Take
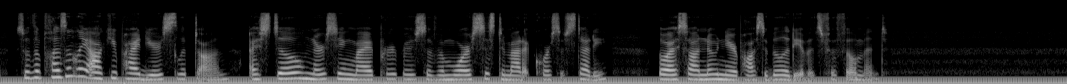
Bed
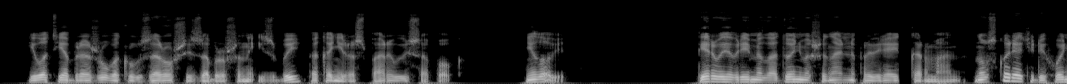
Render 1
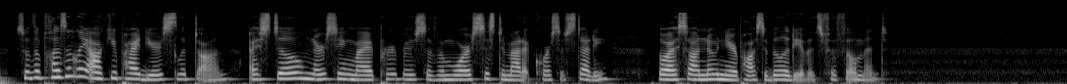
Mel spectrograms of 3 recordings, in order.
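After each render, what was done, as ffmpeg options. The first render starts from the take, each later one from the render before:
-af "bandreject=f=60:t=h:w=6,bandreject=f=120:t=h:w=6,bandreject=f=180:t=h:w=6,bandreject=f=240:t=h:w=6,bandreject=f=300:t=h:w=6"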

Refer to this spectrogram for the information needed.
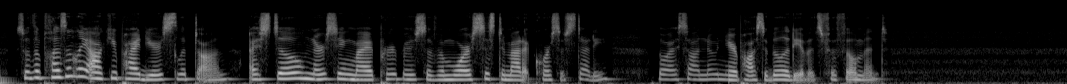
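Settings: -filter_complex "[0:a]asettb=1/sr,asplit=3[a][b][c];[a]atrim=end=5.714[d];[b]atrim=start=5.71:end=7.29,asetpts=PTS-STARTPTS,afade=t=in:d=0.004:c=qsin,afade=t=out:st=1.576:d=0.004:c=qsin,acompressor=threshold=-30dB:ratio=5:attack=3.2:release=140:knee=1:detection=peak[e];[c]atrim=start=7.286[f];[d][e]acrossfade=d=0.004:c1=hsin:c2=qsin[g];[g][f]acrossfade=d=0.004:c1=qsin:c2=hsin"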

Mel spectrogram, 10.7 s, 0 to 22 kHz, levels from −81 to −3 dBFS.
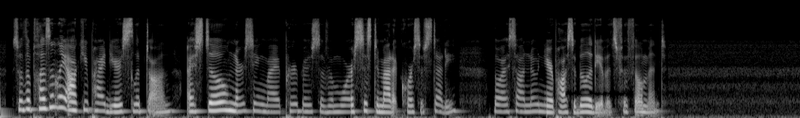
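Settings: -filter_complex "[0:a]asplit=3[a][b][c];[a]afade=t=out:st=1:d=0.02[d];[b]acompressor=threshold=-26dB:ratio=6:attack=3.2:release=140:knee=1:detection=peak,afade=t=in:st=1:d=0.02,afade=t=out:st=1.51:d=0.02[e];[c]afade=t=in:st=1.51:d=0.02[f];[d][e][f]amix=inputs=3:normalize=0,asettb=1/sr,asplit=3[g][h][i];[g]atrim=end=3.164[j];[h]atrim=start=3.16:end=4.68,asetpts=PTS-STARTPTS,afade=t=in:d=0.004:c=qsin,afade=t=out:st=1.516:d=0.004:c=qsin,acompressor=threshold=-29dB:ratio=10:attack=3.2:release=140:knee=1:detection=peak[k];[i]atrim=start=4.676[l];[j][k]acrossfade=d=0.004:c1=hsin:c2=qsin[m];[m][l]acrossfade=d=0.004:c1=qsin:c2=hsin,asettb=1/sr,asplit=3[n][o][p];[n]atrim=end=7.534[q];[o]atrim=start=7.53:end=8.44,asetpts=PTS-STARTPTS,afade=t=in:d=0.004:c=qsin,afade=t=out:st=0.906:d=0.004:c=qsin,asuperstop=centerf=830:order=4:qfactor=3.6[r];[p]atrim=start=8.436[s];[q][r]acrossfade=d=0.004:c1=hsin:c2=qsin[t];[t][s]acrossfade=d=0.004:c1=qsin:c2=hsin"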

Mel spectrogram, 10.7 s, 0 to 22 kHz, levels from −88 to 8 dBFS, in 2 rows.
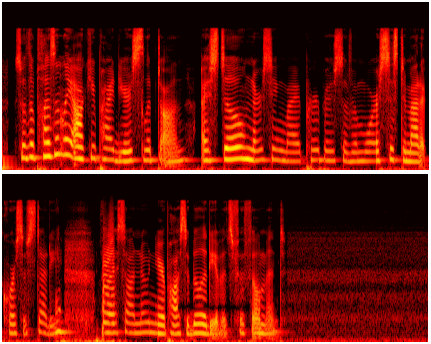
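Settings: -filter_complex "[0:a]asettb=1/sr,asplit=3[a][b][c];[a]atrim=end=3.434[d];[b]atrim=start=3.43:end=3.95,asetpts=PTS-STARTPTS,afade=t=in:d=0.004:c=qsin,afade=t=out:st=0.516:d=0.004:c=qsin,lowpass=f=1.9k:p=1[e];[c]atrim=start=3.946[f];[d][e]acrossfade=d=0.004:c1=hsin:c2=qsin[g];[g][f]acrossfade=d=0.004:c1=qsin:c2=hsin,asplit=3[h][i][j];[h]afade=t=out:st=6:d=0.02[k];[i]aeval=exprs='0.0794*sin(PI/2*3.16*val(0)/0.0794)':c=same,afade=t=in:st=6:d=0.02,afade=t=out:st=6.73:d=0.02[l];[j]afade=t=in:st=6.73:d=0.02[m];[k][l][m]amix=inputs=3:normalize=0"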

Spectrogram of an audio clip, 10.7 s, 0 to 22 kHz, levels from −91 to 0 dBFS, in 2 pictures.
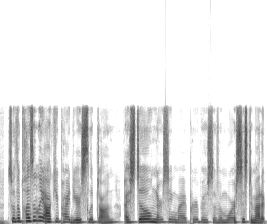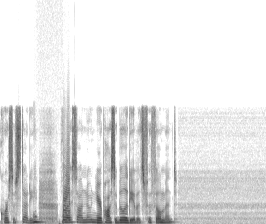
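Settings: -af "highpass=100,highshelf=f=7.5k:g=9.5"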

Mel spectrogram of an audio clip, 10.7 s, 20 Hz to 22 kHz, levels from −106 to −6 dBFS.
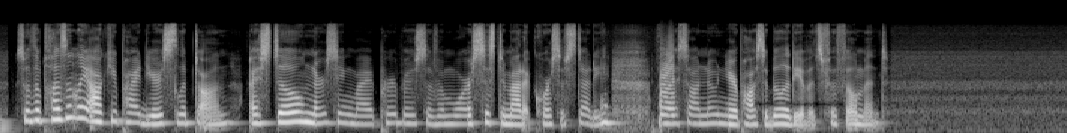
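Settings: -af "lowpass=f=10k:w=0.5412,lowpass=f=10k:w=1.3066,highshelf=f=5.4k:g=-12"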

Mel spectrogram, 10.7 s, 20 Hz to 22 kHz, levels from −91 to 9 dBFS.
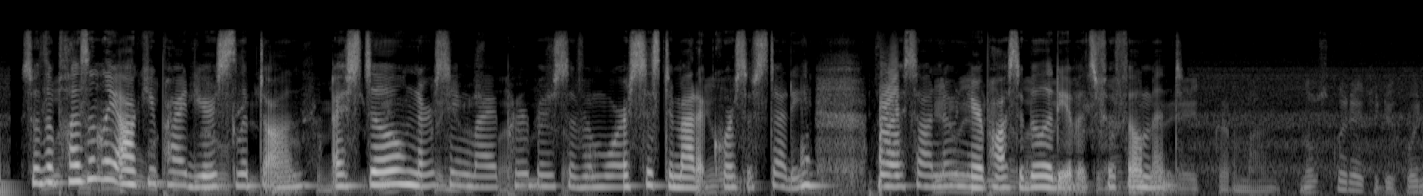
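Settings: -filter_complex "[1:a]volume=-24dB[a];[0:a][a]amix=inputs=2:normalize=0"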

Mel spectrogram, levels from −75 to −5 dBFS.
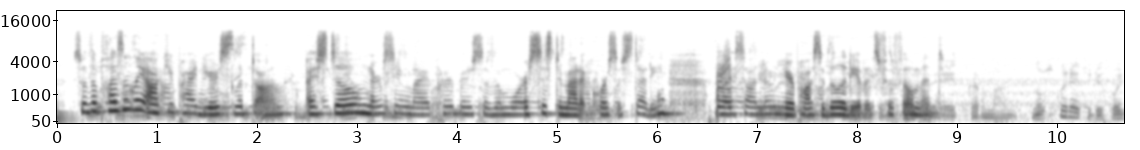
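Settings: -af "aecho=1:1:134:0.1"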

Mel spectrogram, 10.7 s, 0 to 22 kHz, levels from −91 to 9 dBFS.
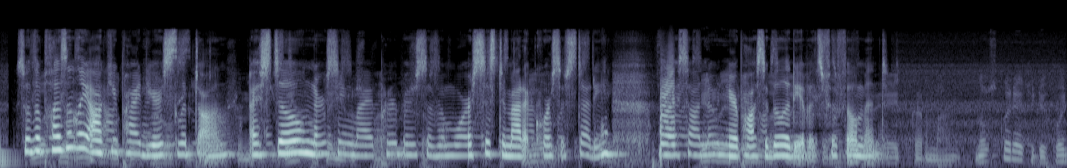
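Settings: -af "volume=10dB,alimiter=limit=-1dB:level=0:latency=1"

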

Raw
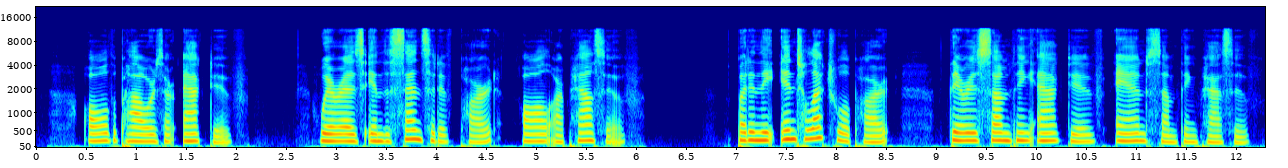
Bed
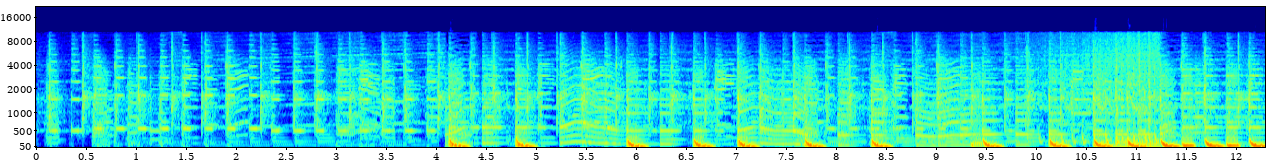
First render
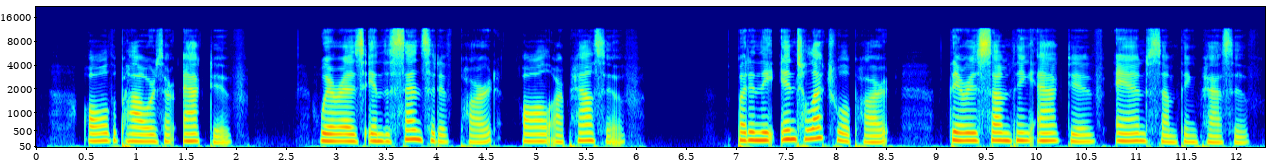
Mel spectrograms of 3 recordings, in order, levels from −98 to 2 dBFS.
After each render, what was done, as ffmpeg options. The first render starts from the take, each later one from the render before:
-af "adynamicequalizer=threshold=0.00126:dfrequency=7300:dqfactor=4.3:tfrequency=7300:tqfactor=4.3:attack=5:release=100:ratio=0.375:range=4:mode=boostabove:tftype=bell"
